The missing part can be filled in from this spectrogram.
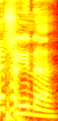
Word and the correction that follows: Coachella: These damn kids are Coachella.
